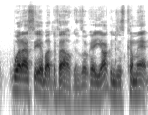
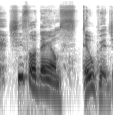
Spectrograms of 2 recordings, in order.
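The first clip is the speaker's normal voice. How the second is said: ordinary talk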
